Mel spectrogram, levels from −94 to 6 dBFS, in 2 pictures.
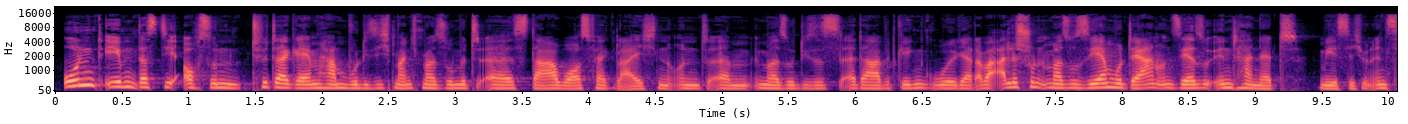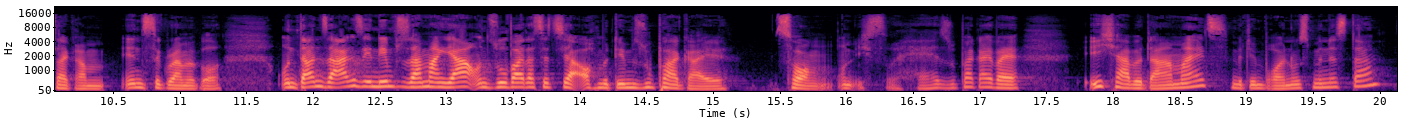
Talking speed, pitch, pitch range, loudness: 220 wpm, 165 Hz, 150-200 Hz, -20 LUFS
